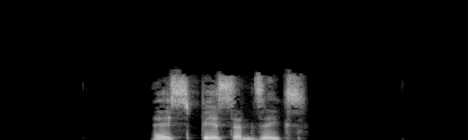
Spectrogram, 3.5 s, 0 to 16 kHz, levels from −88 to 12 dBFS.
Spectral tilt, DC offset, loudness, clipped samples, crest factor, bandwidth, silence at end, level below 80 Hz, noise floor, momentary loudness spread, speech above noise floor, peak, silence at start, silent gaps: -3 dB/octave; under 0.1%; -15 LUFS; under 0.1%; 18 dB; 8.4 kHz; 1.25 s; -58 dBFS; under -90 dBFS; 9 LU; over 75 dB; -2 dBFS; 1.15 s; none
